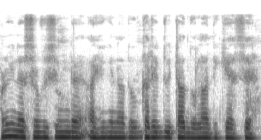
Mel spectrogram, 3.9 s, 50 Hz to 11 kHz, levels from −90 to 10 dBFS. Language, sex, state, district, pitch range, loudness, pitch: Nagamese, male, Nagaland, Kohima, 115-125 Hz, -13 LUFS, 120 Hz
